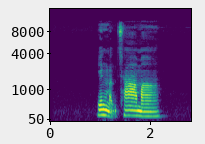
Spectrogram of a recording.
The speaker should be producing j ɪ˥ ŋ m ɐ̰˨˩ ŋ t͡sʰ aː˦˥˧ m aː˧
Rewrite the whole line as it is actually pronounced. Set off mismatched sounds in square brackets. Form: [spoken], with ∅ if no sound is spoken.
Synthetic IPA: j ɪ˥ ŋ m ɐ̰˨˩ [n] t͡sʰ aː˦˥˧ m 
